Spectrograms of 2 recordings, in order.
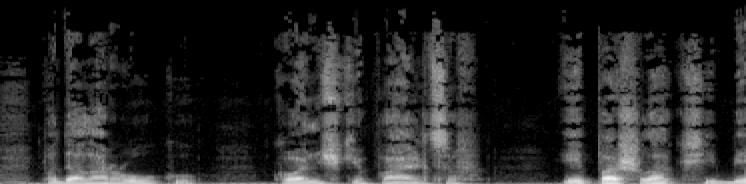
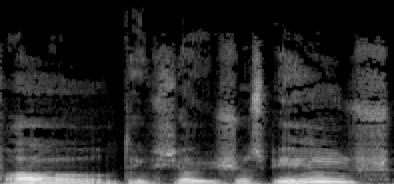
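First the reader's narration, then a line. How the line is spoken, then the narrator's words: Thunderous shout. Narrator (Russian): крикнула она громовым голосом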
